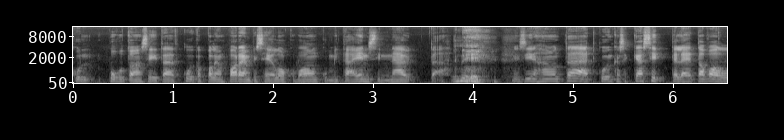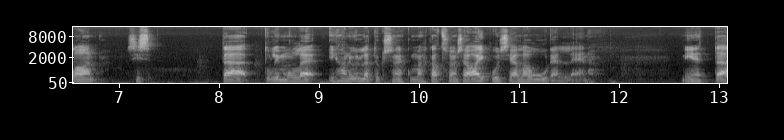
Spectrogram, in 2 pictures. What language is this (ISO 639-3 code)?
fin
